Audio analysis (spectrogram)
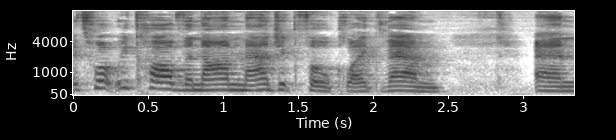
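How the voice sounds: The voice is a natural reading voice. It carries through the whole clip.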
